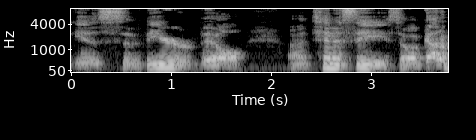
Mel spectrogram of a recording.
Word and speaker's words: Sevierville: wrong all this time I've been calling it C verville but I was corrected and I believe the correct pronunciation is Sevierville Tennessee so I've got a barbecue sauce from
